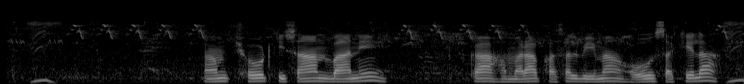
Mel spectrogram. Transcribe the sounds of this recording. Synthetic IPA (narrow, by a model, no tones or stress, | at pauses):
ɦəmt͡ʃʰoːʈkɪsaːnbaːne | kaɦəmɾapʰəsəlbimaɦosəkʰeːlaː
